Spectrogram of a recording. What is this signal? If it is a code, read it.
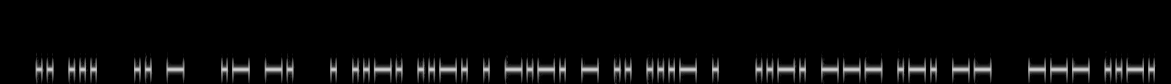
Morse code, heard as a keyed tone, about 22 wpm, 700 Hz. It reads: IS IT AN EFFECTIVE FORM OF
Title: Sentences from Top 1000 Words - Review Part 6 - 22wpm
